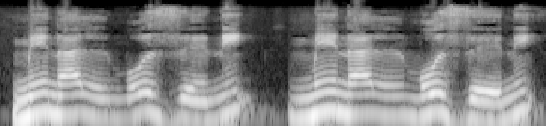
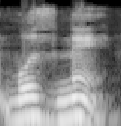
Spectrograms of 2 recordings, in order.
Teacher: سے پڑھیں گے، نون زیر نی، بعض لوگ پڑھتے ہیں مزنے، نے نہیں پڑھنا بلکہ نون زیر نی ہے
